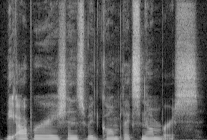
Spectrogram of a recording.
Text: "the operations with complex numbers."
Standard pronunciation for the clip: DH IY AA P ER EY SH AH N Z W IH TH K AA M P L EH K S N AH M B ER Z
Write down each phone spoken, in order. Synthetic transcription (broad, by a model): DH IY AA P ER EY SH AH N S W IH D K AA M P L EH K S N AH M B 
